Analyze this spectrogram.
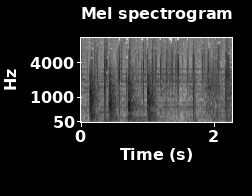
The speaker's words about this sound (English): Following the Lone Ranger's instructions, Bill Andrews took the buckboard by the shortest route to Steve Logan's ranch. Dismounting quickly, he rapped on the door and...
